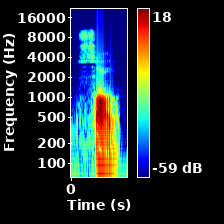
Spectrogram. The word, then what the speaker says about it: ص: Буква САД образуется при приближении передней части спинки языка к передним зубам, когда кончик языка касается передних нижних зубов.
